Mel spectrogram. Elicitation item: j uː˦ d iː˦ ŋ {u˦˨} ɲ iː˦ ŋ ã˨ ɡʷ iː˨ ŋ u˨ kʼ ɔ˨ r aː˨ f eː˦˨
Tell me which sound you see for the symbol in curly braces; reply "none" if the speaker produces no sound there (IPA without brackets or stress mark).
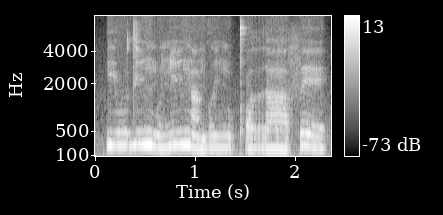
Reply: u˨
